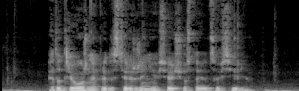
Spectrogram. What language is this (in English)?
Russian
